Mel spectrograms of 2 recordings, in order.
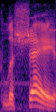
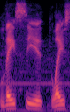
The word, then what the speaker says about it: Lachey: Nick Lachey, it's actually pronounced, but Lacey is an acceptable pronunciation.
